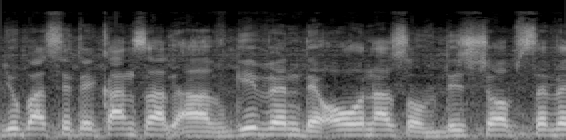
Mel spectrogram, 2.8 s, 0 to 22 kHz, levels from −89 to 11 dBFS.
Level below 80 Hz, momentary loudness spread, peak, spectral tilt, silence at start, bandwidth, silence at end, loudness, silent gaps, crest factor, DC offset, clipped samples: -46 dBFS; 4 LU; 0 dBFS; -4.5 dB/octave; 0 s; 14.5 kHz; 0 s; -13 LUFS; none; 12 dB; under 0.1%; under 0.1%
